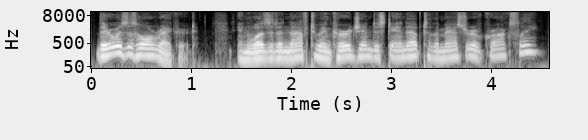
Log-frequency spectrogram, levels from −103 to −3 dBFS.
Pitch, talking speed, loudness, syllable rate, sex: 135 Hz, 260 wpm, -18 LUFS, 7.2 syllables/s, male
